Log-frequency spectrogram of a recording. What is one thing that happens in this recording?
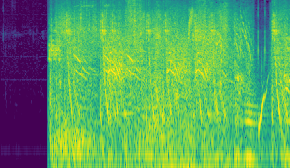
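A lightsaber hums and swooshes as it swings.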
